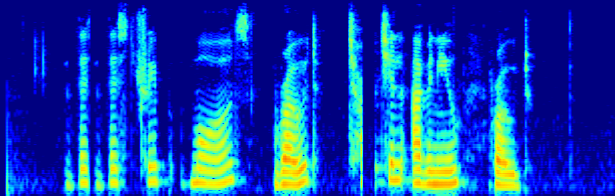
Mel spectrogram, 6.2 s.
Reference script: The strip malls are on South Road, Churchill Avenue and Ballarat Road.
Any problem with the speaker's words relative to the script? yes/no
yes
